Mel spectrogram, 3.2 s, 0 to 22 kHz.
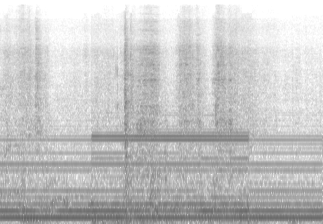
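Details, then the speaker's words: Broan bathroom exhaust/heater fan (NuTone BP28 motor/wheel replacement): steady electrical buzz with constant low hum, no pitch rise; fan fails toilet-paper suction test, motor assembly failing and needs replacing. "so one of the things that you can do is go turn the fan on so you can hear it just kind of make a a buzzing noise it just sounds different cuz something's broken"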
